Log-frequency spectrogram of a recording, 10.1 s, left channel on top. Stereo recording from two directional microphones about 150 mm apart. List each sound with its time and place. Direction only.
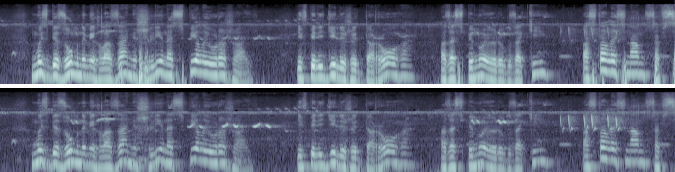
0.5 s a man's voice: 35° left (ahead or behind)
